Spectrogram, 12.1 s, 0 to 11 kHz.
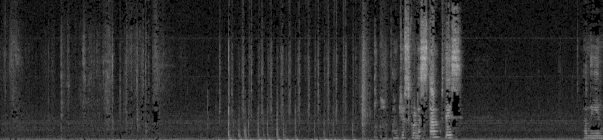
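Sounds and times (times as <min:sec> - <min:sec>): stamp tapping on ink pad: 0:04.4 - 0:07.2.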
